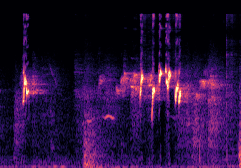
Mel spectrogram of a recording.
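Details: Red-whiskered bulbul kept as a competition bird, singing the 'master song' style with a thick, full voice: a short sharp note, then a rapid run of bright, liquid whistled notes, with faint background hiss.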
